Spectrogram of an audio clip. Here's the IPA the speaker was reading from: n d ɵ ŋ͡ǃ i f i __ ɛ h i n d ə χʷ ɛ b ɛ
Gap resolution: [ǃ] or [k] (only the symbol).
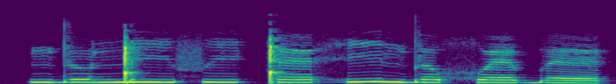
ǃ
